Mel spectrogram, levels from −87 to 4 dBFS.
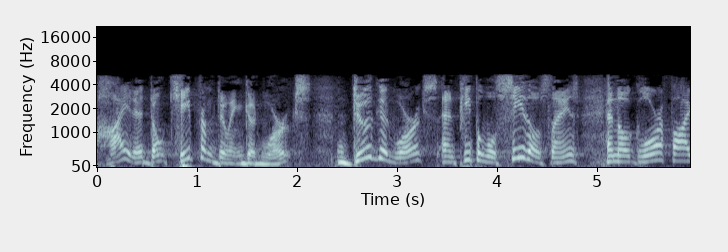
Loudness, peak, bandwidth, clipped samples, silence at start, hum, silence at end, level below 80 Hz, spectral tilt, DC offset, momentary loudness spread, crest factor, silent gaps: -18 LUFS; 0 dBFS; 5.4 kHz; under 0.1%; 0 s; none; 0 s; -34 dBFS; -7 dB/octave; under 0.1%; 5 LU; 18 dB; none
